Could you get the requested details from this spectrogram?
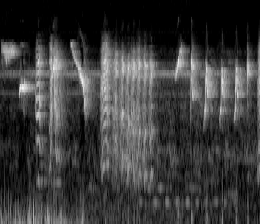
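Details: Long-tailed shrike master recording played to provoke other shrikes into answering: a varied mix of high whistled slurs, harsh buzzy bursts and a steady series of sharp chirped notes repeated about every third of a second.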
